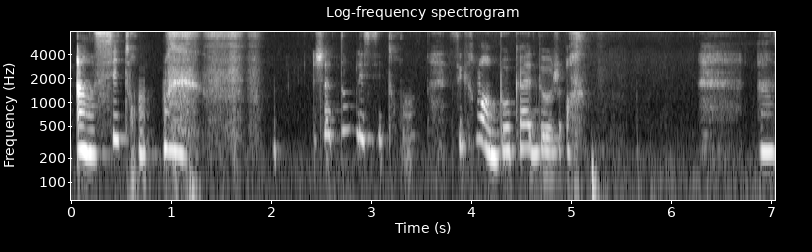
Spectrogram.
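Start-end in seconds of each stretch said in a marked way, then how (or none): 2.4-3.5 squeaky high. Pretend. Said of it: "reads chat in a squeaky voice".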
